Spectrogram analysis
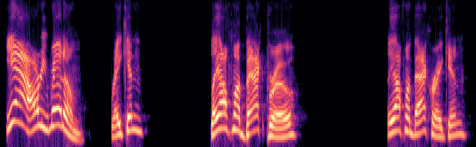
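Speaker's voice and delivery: high, loud exasperated snapping; whiny, defensive yell; yelling at chat. Real, not acted. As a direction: push back loudly, pitch up. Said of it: "this guy yelling at his chat".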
